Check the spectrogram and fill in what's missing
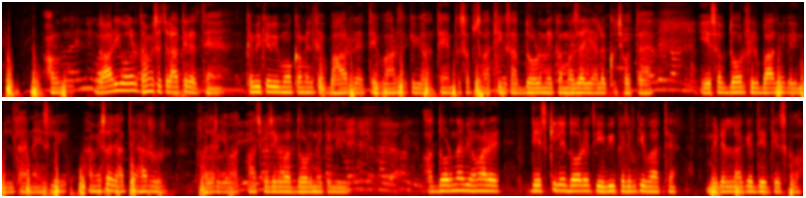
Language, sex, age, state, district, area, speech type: Urdu, male, 18-30, Bihar, Supaul, rural, spontaneous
